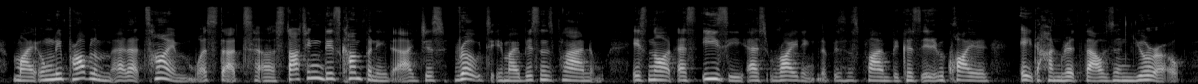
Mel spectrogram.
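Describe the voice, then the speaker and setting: A woman with a Chinese accent speaks with ordinary pitch variation on a very clean recording with a silent background. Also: medium pitch for a woman, moderate pace. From Malaysia. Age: 30s. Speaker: entrepreneur. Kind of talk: panel discussion. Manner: hesitant with many fillers.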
